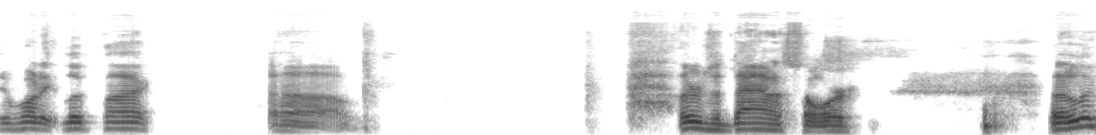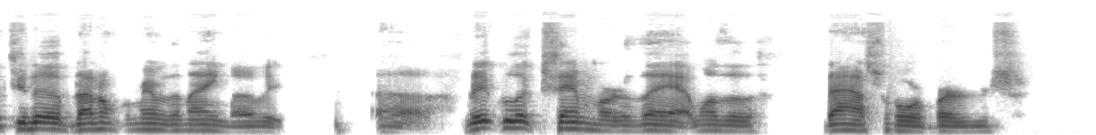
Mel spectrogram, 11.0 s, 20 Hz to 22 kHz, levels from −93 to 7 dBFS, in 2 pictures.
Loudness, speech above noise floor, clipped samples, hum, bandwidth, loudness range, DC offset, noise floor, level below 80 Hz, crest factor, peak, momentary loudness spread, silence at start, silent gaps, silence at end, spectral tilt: -24 LUFS; over 66 dB; under 0.1%; none; 12.5 kHz; 6 LU; under 0.1%; under -90 dBFS; -72 dBFS; 20 dB; -6 dBFS; 16 LU; 0 s; 2.35-2.63 s, 2.69-2.93 s, 3.10-3.14 s; 0.35 s; -6 dB/octave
